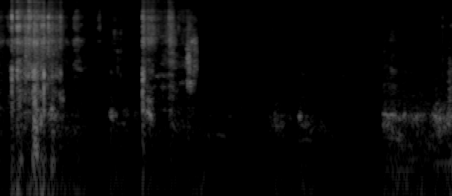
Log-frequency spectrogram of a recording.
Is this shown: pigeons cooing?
yes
